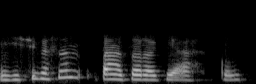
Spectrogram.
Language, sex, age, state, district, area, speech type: Kashmiri, female, 30-45, Jammu and Kashmir, Kulgam, rural, conversation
